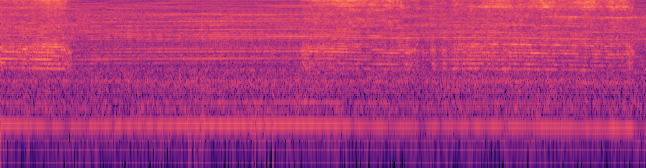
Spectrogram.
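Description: A cheap Dremel rotary tool whines steadily while grinding opal, with a constant motor hum and grinding friction that changes pitch as pressure shifts.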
